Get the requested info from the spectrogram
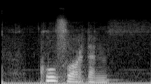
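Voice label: "Coevorden", Dutch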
